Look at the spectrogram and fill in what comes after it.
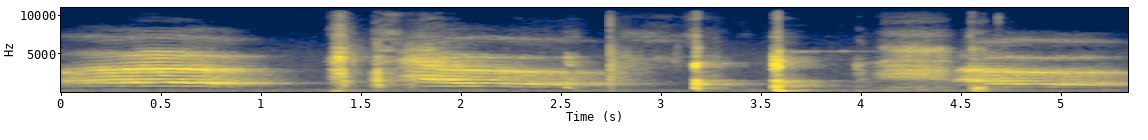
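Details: Thirteen-year-old house cat, thought to be getting senile, bursting out indoors: long, falling, strained yowls repeated several times, with sharp clicks and knocks in between.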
